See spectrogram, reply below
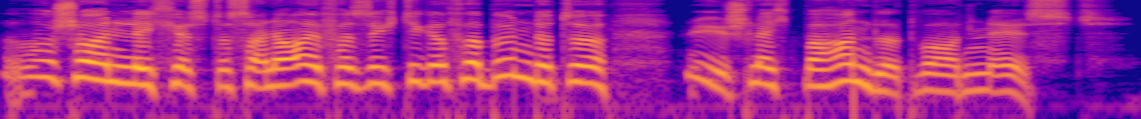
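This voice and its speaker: Pompous male police superior, indignant and condescending, lively swooping delivery female reader acting, dry close sound. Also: a little high, measured pace, clean tone, no room sound. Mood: sneering. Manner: haughty, scolding, emphatic. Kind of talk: audiobook character voice.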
